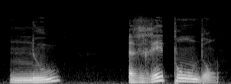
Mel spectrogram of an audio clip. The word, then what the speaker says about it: nous répondons: Don't pronounce the final S. You only pronounce this on sound. So you get répondons. Nous répondons.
